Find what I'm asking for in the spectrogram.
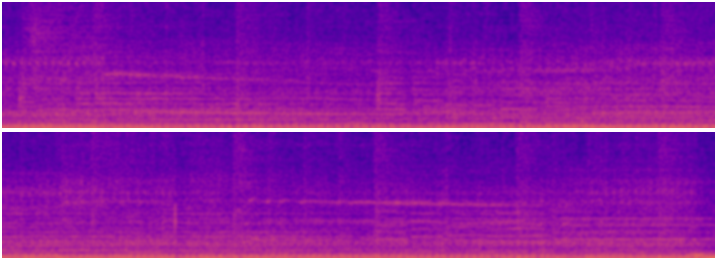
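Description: A Royal Enfield Interceptor motorcycle rides through woods in the Yvelines, its engine droning steadily and close with continuous road and wind noise, and no talking.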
